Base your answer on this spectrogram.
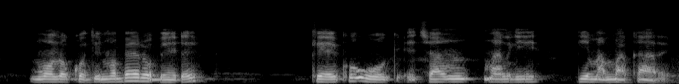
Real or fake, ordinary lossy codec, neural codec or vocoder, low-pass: fake; none; codec, 16 kHz, 2 kbps, FreqCodec, larger model; none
